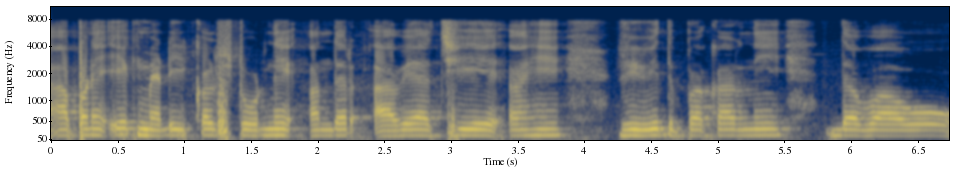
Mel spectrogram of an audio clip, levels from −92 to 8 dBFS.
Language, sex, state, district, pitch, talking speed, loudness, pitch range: Gujarati, male, Gujarat, Gandhinagar, 145 Hz, 105 wpm, -14 LUFS, 140-150 Hz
